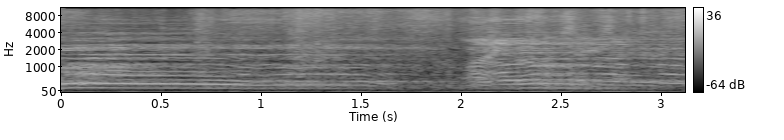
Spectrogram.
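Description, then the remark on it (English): A huge male reindeer with large antlers, kept in a barn, gives two long, low, droning grunts, rich and moo-like. The first is sustained and steady, the second starts with a rising swoop. Both are fairly loud, with no talking over them. “Yeah, he's not like a normal deer you see around this part of the world at all, is he? Those antlers.”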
